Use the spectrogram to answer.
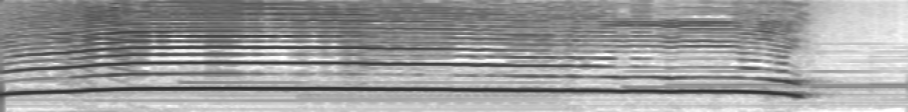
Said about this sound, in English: A random howl happens throughout the woods.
